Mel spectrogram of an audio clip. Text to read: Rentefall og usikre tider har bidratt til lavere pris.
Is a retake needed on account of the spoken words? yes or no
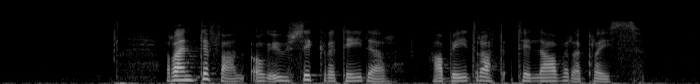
no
